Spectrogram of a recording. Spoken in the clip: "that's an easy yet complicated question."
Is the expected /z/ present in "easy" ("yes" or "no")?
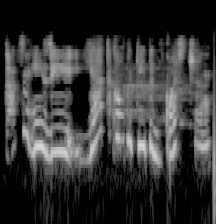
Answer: yes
